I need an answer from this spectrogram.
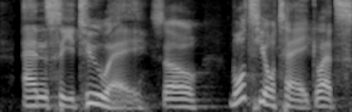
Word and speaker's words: NCAA: NCAA is for the lazy folks. NC2A.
